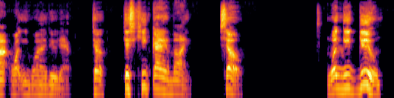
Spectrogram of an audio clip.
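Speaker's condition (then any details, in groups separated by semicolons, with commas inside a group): Cerebral palsy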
